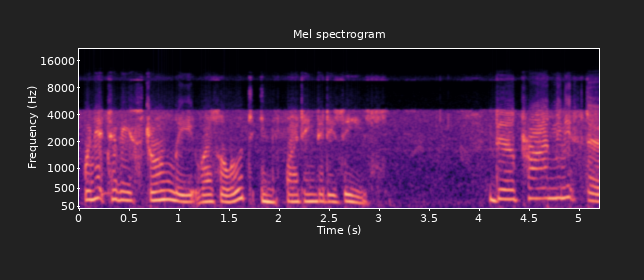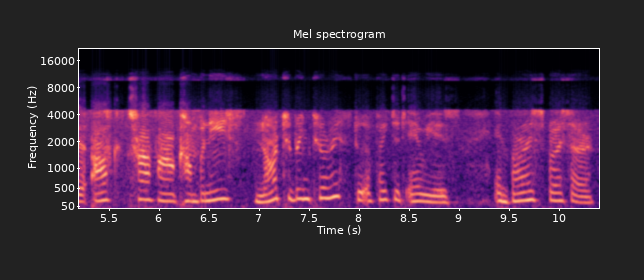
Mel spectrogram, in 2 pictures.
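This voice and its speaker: A woman presents scripted radio news in Vietnamese-accented English. Her delivery is formal and measured at a middling pitch, and it comes through shortwave radio with plainly audible static noise. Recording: noisy shortwave radio broadcast. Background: clear static noise.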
